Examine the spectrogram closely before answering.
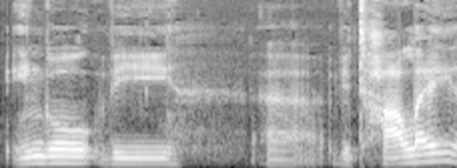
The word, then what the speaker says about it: Engel v. Vitale: So Engel v. Vitale, I believe is how you say it, is our next case.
